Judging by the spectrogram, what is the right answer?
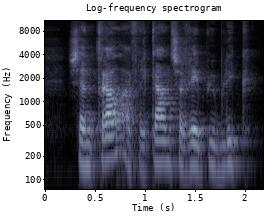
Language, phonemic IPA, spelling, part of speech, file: Dutch, /sɛnˌtraːl.aː.friˌkaːn.sə reː.pyˈblik/, Centraal-Afrikaanse Republiek, proper noun, Nl-Centraal-Afrikaanse Republiek.ogg
- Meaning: Central African Republic (a country in Central Africa)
